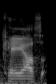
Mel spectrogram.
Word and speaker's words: chaos: Chaos also starts with the hard C sound.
